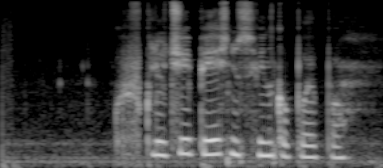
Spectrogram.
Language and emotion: Russian, sad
